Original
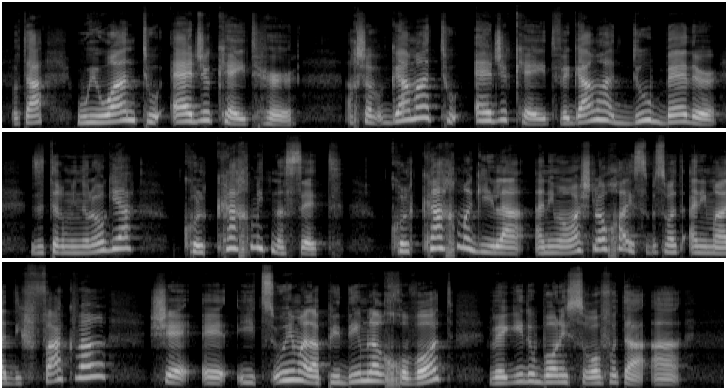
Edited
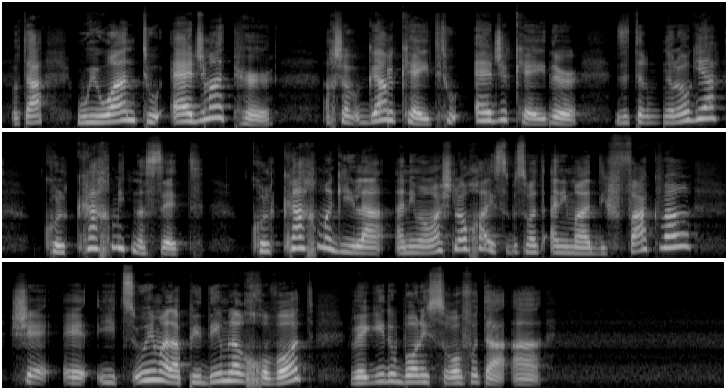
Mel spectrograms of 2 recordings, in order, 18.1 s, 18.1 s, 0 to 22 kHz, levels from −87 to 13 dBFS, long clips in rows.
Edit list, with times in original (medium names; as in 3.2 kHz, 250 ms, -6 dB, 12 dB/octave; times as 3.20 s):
1.69–2.13 s: swap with 3.41–3.66 s
4.57–5.73 s: delete
6.41–6.68 s: studio fade out
13.47–13.81 s: gain -6.5 dB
